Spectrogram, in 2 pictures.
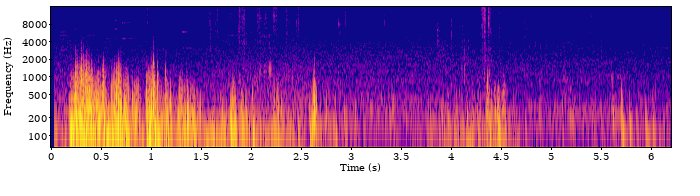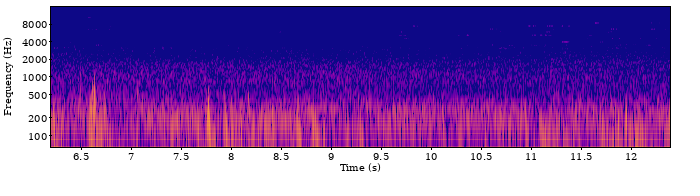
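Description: A quick run of loud knocks and thumps in the first second and a half, then a few scattered knocks about two and four seconds in, dying away to a faint background.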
